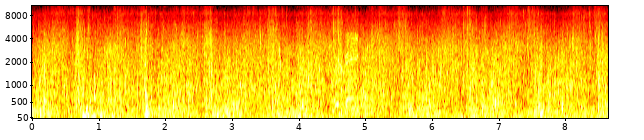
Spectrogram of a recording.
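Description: Dragon boat paddles stroking hard and splashing through the water, a stroke about every second, over rushing water and wind on the microphone. A sharp knock stands out just under two seconds in.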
